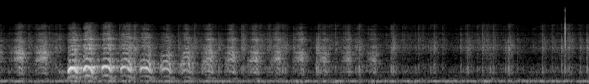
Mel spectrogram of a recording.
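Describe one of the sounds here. An old record plays tinny, scratchy music.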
